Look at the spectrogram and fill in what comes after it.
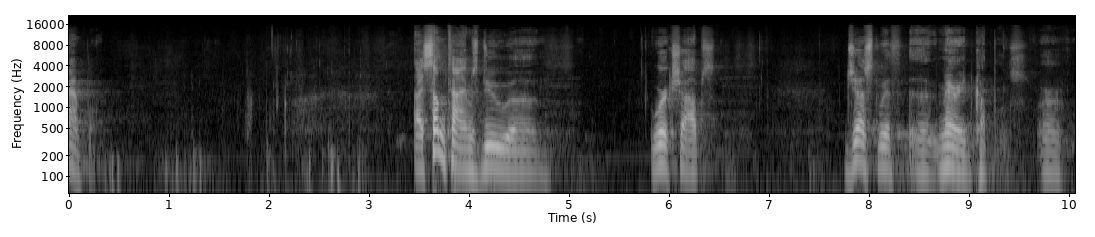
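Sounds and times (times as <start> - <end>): faint footsteps: 0.5 - 3.2.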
